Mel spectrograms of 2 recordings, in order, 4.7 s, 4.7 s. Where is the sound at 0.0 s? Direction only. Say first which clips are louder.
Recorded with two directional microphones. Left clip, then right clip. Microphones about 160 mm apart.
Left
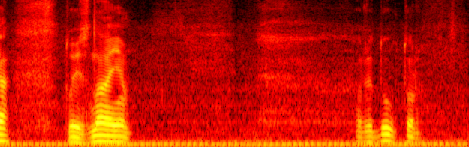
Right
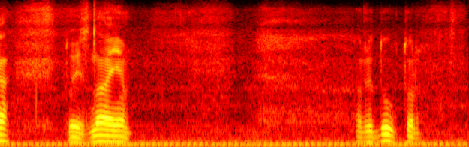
Right 1 dB; 45° left (ahead or behind).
